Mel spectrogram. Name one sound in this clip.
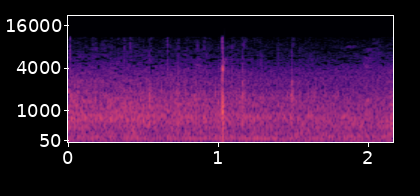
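A putter taps a golf ball softly.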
